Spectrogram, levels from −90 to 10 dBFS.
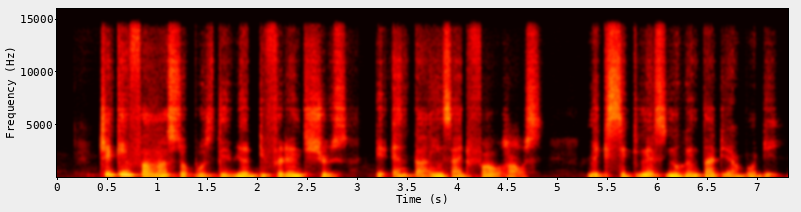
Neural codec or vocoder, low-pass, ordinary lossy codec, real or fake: codec, 44.1 kHz, 2.6 kbps, DAC; 14.4 kHz; none; fake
